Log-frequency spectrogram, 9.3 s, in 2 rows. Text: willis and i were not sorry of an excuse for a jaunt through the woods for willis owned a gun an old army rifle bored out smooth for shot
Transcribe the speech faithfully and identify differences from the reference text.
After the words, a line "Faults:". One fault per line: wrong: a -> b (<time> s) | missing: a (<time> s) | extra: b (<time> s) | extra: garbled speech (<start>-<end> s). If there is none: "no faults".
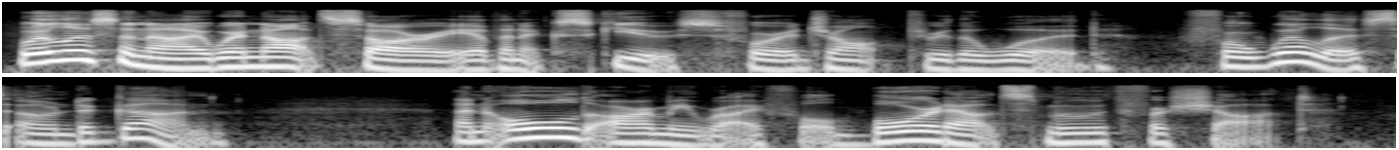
willis and i were not sorry of an excuse for a jaunt through the wood for willis owned a gun an old army rifle bored out smooth for shot
Faults:
wrong: woods -> wood (3.3 s)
